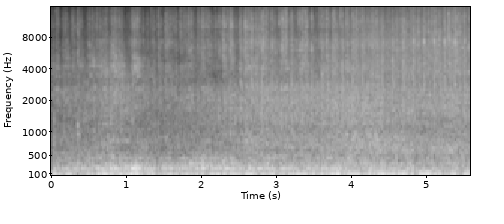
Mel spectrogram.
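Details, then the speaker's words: Warm 1968 Pontiac GTO 6.5 L V8, 4-speed, reportedly rebuilt years ago, headers and Flowmaster exhaust, long sitting: light fast ticking over loud idle; owner suspects a loose rocker arm, lifter or weak valve spring needing adjustment. "So you can kind of hear that ticking noise. I think it's like a lifter or a valve spring that's maybe needs a little adjustment."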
